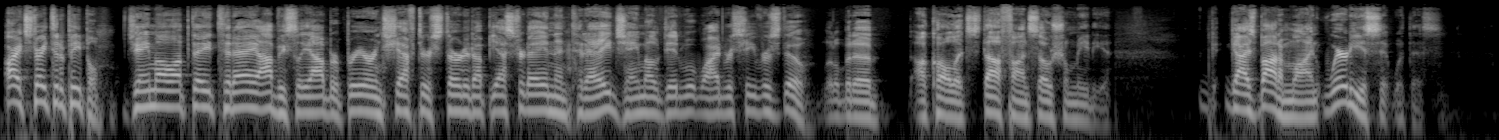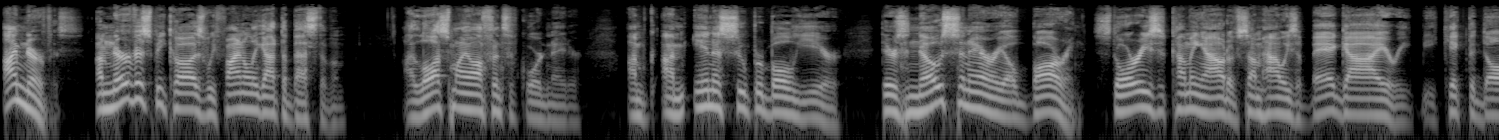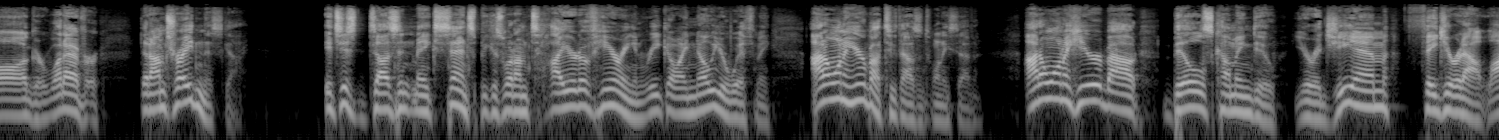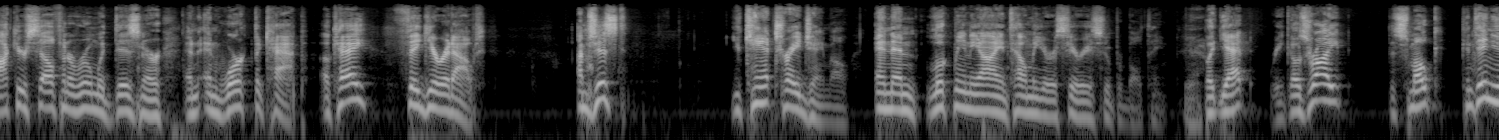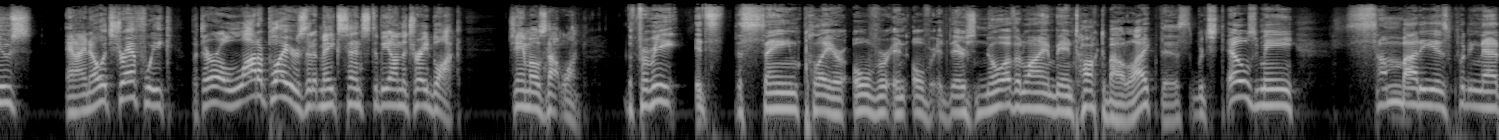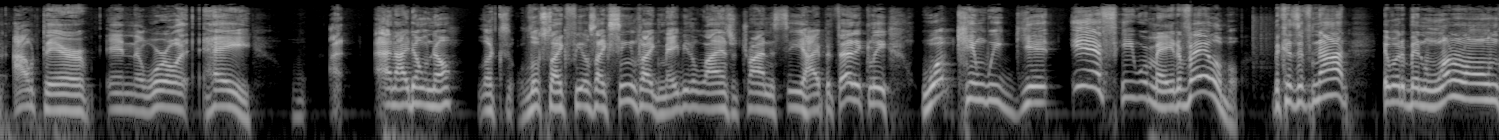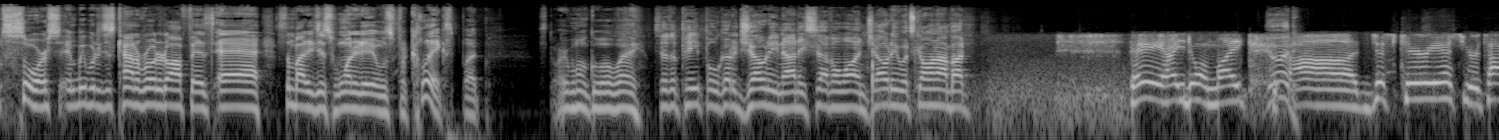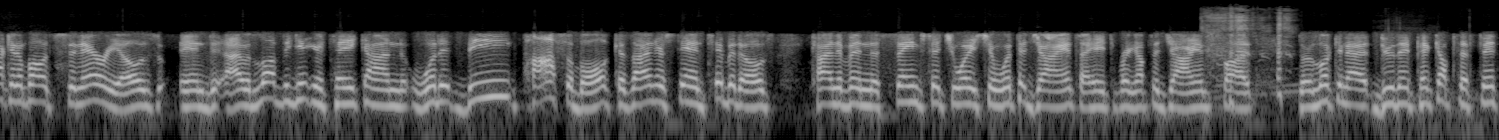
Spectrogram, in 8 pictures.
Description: The guys take your calls on the Jamo discussion.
